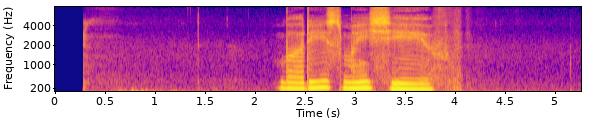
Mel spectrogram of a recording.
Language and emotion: Russian, sad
